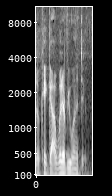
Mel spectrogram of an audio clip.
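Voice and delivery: low, quiet giving in; resigned acceptance. Retold or imitated. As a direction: surrender softly to God, voice dropping. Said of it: "He just admits it".

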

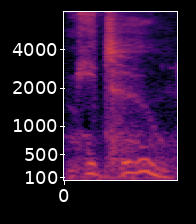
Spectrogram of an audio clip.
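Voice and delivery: quiet, secretive aside; hushed confession. Retold or imitated. A friend quietly admits the same struggle, softly. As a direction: admit it under your breath. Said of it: "He's gonna go".

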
